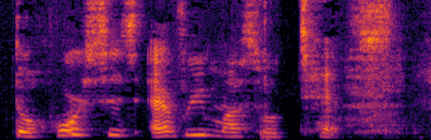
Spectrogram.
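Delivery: plain reading voice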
